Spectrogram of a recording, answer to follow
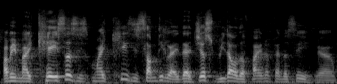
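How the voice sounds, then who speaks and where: Male streamer, excitable, hoarse from talking, soft music in the background. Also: fairly high pitch, very fast. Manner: excitable, swears freely, reacts loudly to chat. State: losing his voice. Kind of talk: casual live-stream chat.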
